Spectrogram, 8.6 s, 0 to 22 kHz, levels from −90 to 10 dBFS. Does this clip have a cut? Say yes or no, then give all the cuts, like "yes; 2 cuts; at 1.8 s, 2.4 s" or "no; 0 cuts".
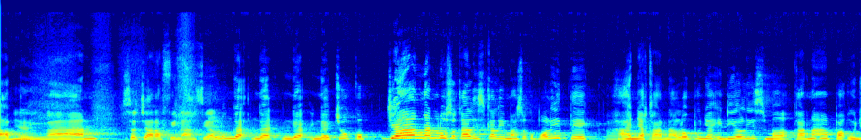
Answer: no; 0 cuts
